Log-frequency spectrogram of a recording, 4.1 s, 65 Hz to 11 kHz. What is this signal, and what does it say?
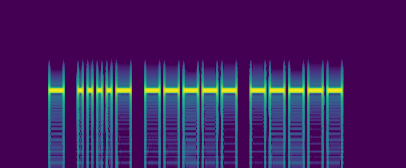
Morse code, heard as a keyed tone, about 25 wpm, 700 Hz. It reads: T400
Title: Numbers - Contest Style - 4-Digit 25wpm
